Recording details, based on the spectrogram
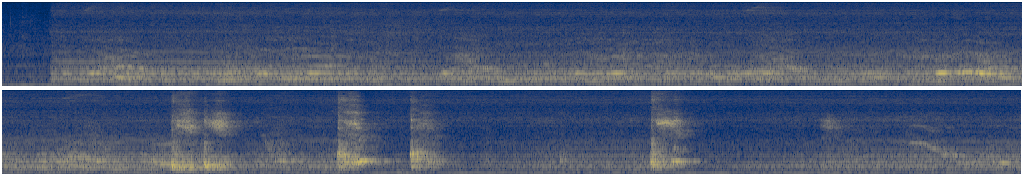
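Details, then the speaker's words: Child with acute breathlessness: musical, whistling (squeaky) expiratory noise, a wheeze, with visible costal recession and puffing cheeks, then several short, dry coughs. "so we've got a noise and expiratory noise I think most of us would say sq"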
